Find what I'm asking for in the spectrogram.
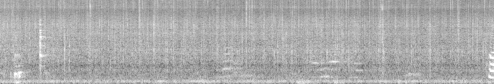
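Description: Potato pieces frying for a Telugu-style aloo fry sizzle steadily in an oiled pan, a continuous loud crackling hiss broken by occasional stirring scrapes, with a voice faintly in the background.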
